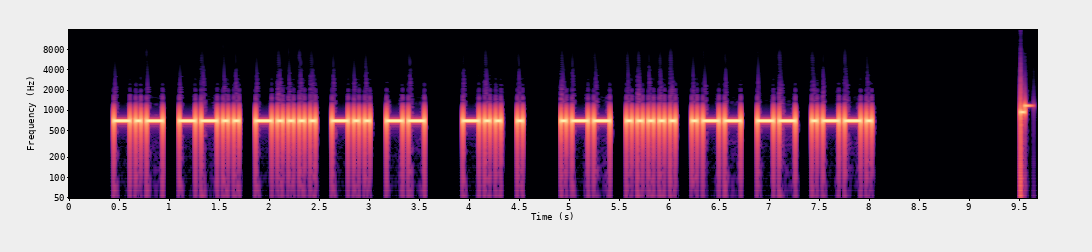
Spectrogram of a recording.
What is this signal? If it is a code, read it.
Morse code, heard as a keyed tone, about 21 wpm, 700 Hz. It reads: KZ6DM DE W5WMP
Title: USA Callsign DE Callsign - 5 Characters - 22wpm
